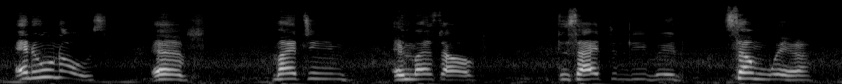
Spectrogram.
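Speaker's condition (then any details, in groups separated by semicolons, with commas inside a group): Cerebral palsy; present from birth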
